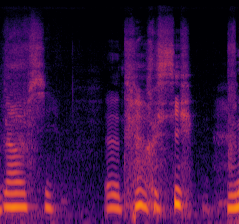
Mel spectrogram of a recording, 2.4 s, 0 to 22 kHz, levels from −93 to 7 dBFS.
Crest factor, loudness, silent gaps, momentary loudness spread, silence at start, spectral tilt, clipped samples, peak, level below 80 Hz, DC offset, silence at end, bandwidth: 16 dB; -30 LUFS; none; 13 LU; 0 s; -5 dB/octave; under 0.1%; -14 dBFS; -60 dBFS; under 0.1%; 0 s; 17 kHz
